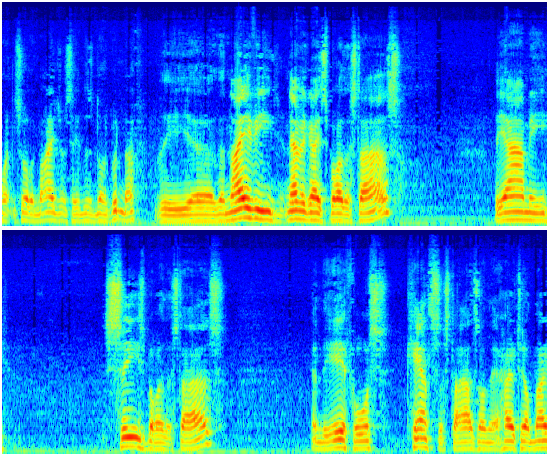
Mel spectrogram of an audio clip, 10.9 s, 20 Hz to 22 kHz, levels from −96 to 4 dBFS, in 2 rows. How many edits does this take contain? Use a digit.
1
